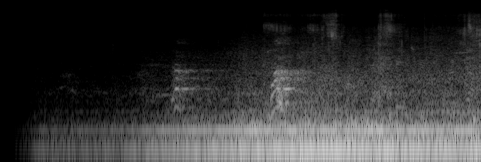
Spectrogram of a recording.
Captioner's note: dog barking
